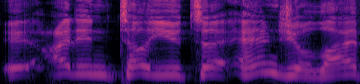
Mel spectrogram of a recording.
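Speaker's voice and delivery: high, shaky put-on British accent.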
